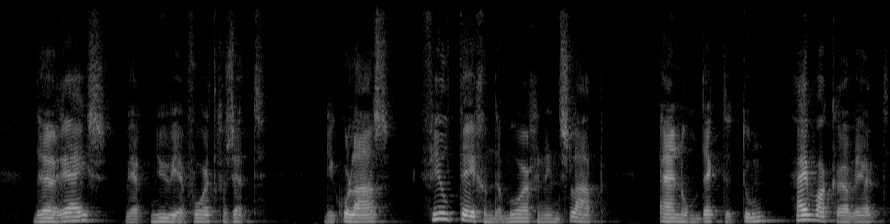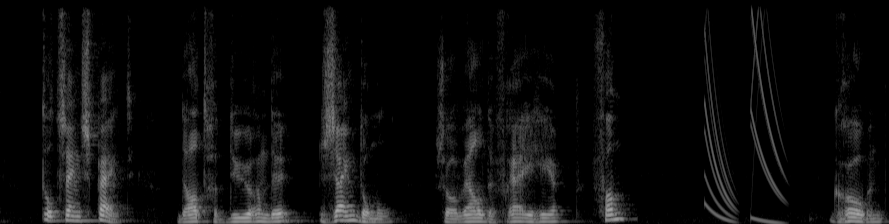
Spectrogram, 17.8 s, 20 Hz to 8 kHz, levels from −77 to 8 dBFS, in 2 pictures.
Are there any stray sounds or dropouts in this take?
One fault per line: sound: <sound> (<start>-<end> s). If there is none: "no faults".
sound: chirp (15.9-16.8 s)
